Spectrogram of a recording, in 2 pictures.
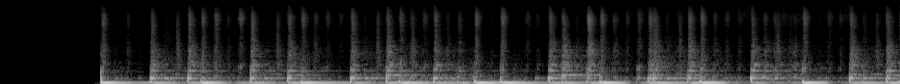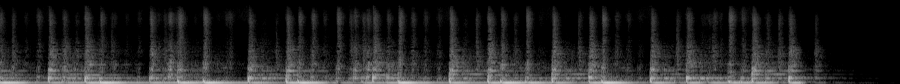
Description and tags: LoFi Djembe Grooves I made, enjoy for whatever. Just send me a link to what project you use them for thanks.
